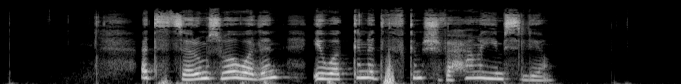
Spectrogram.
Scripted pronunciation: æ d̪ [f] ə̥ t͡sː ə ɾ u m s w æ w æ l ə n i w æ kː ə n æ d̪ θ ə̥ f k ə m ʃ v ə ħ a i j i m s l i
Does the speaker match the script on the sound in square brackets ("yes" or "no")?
no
